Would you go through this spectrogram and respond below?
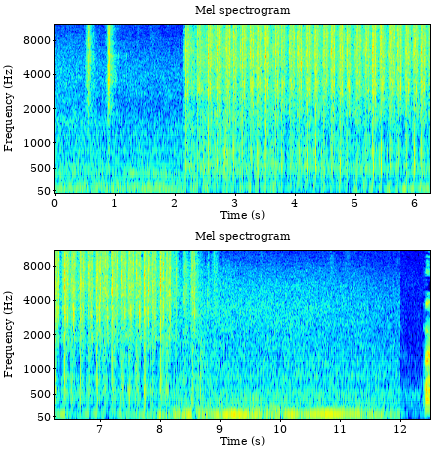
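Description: Two ACM PPK airsoft pistols fire together, a few lone snaps first and then a long, rapid, evenly paced volley of sharp cracks that stops abruptly. The shots are loud and close.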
